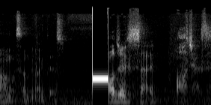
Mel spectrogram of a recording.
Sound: beep

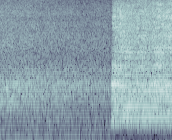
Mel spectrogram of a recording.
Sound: loud horn

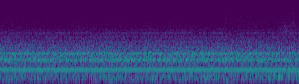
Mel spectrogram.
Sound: whispers

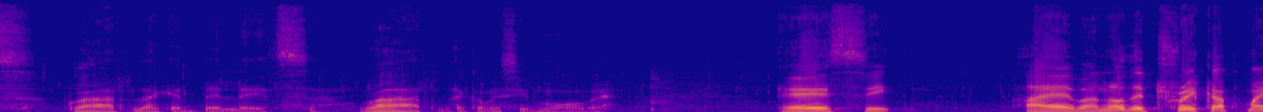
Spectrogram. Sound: speaking Italian

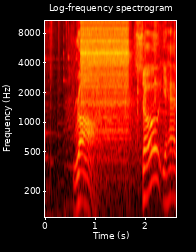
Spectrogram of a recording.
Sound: buzzer buzzing

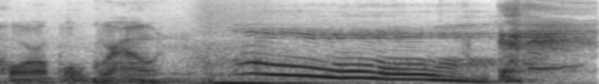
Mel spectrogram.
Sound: groaning; laughing

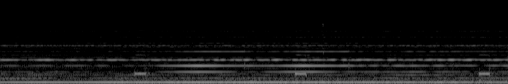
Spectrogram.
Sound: monitor beeping steadily

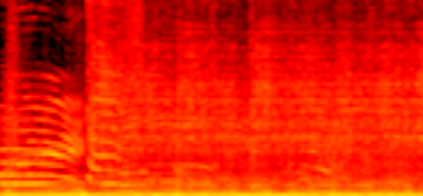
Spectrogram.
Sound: horn toots

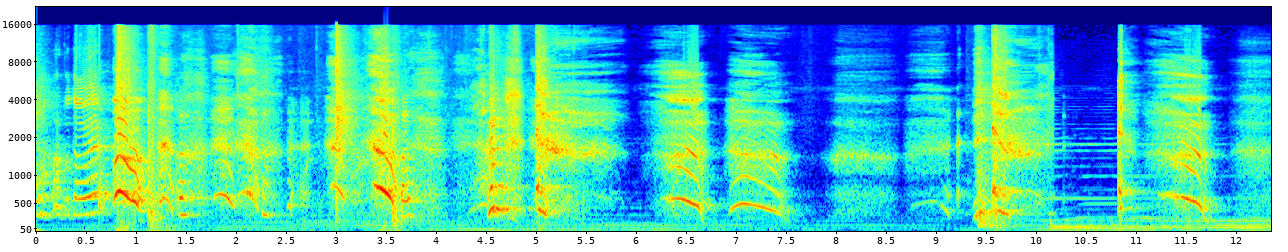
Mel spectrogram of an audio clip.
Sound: Chinni coughing and grunting

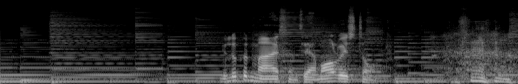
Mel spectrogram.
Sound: laughter

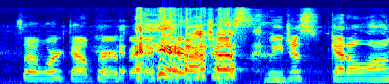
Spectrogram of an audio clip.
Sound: laughing

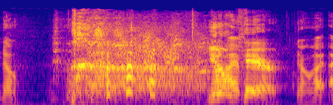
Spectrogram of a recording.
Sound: laughing

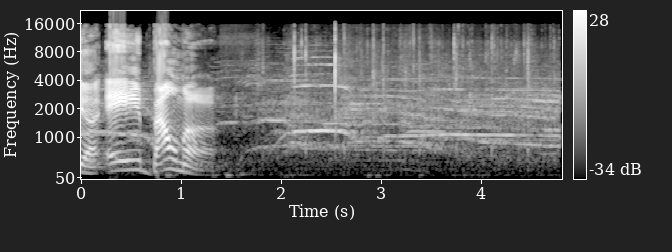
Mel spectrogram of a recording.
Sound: applause

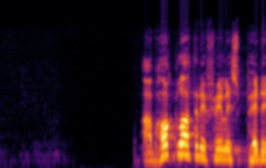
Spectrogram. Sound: non-english speech

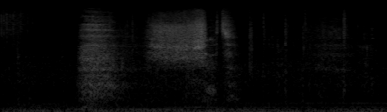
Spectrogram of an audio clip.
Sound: sigh

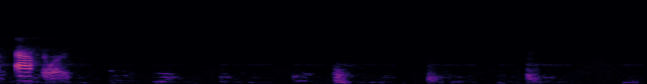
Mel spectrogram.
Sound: student speaking faintly

